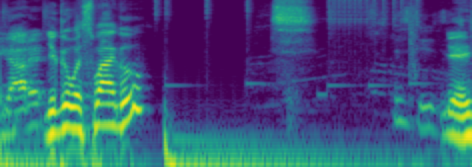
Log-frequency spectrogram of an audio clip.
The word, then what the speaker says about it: Swagoo: I'm gonna go with the Swagoo. Can we go with Swagoo, Dimitri? Swagoo. It's spelled SWAG with a U. Swag cool, like the swag flute.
